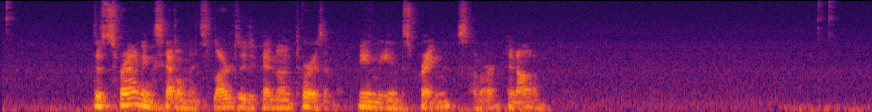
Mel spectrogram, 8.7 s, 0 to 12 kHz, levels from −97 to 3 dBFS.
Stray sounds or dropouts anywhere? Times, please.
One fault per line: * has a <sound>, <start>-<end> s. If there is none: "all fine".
all fine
